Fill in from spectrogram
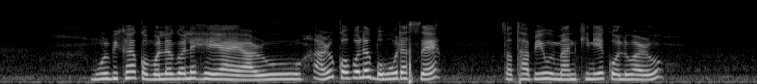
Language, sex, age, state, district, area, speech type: Assamese, female, 18-30, Assam, Lakhimpur, rural, spontaneous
